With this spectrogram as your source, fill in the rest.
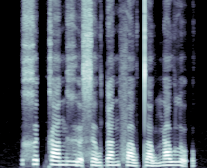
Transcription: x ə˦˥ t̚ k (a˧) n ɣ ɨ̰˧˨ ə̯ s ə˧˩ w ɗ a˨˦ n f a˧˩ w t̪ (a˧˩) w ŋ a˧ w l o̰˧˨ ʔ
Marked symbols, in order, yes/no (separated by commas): yes, yes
